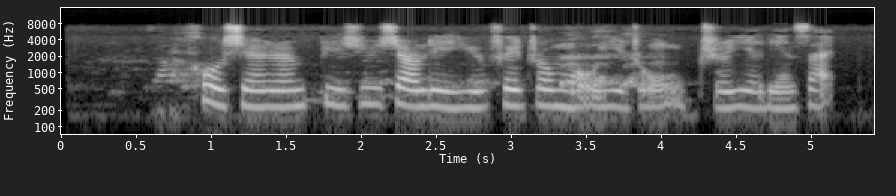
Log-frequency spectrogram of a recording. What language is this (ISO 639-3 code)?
zho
